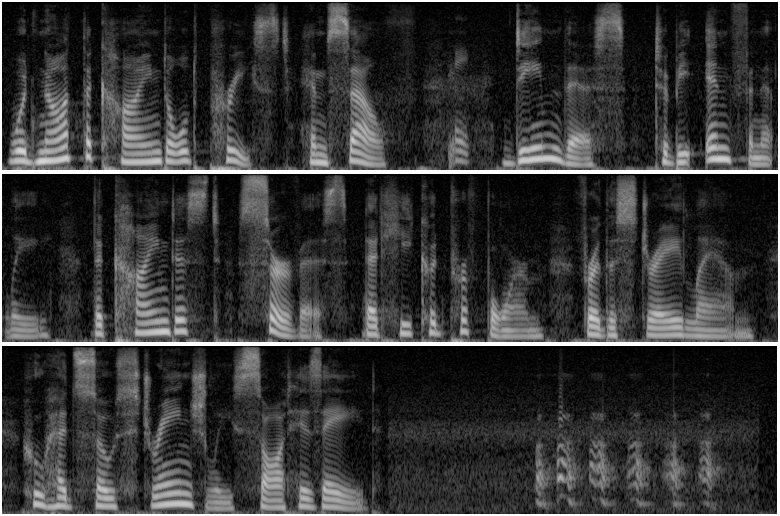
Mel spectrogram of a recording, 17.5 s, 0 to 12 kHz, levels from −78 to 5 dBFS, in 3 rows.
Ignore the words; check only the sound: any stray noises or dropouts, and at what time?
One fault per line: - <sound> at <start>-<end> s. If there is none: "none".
- laugh at 3.3-3.5 s
- laugh at 15.6-17.2 s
